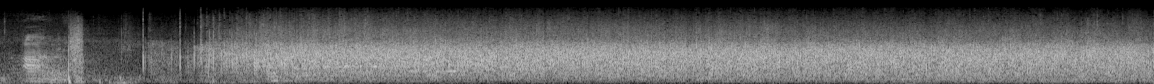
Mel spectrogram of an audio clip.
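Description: A huge crowd of pilgrims meeting Pope Francis bursts into sustained applause, starting with a few scattered claps before swelling within two seconds into a loud, dense, continuous roar of clapping that holds steady to the end.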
